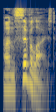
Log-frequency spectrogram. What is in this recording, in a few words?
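"uncivilised", British English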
